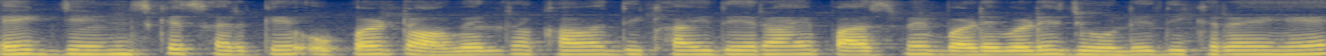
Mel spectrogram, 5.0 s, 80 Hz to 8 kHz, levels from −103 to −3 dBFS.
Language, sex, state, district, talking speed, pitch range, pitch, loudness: Hindi, female, Bihar, Gaya, 250 wpm, 190-205 Hz, 200 Hz, -18 LUFS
